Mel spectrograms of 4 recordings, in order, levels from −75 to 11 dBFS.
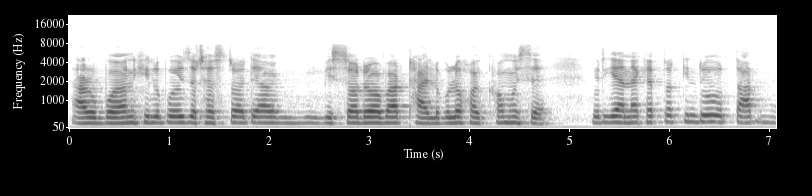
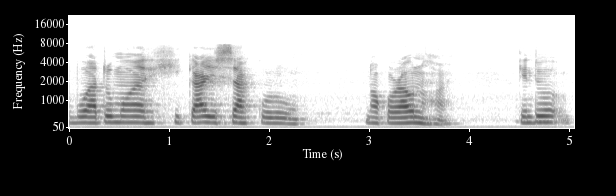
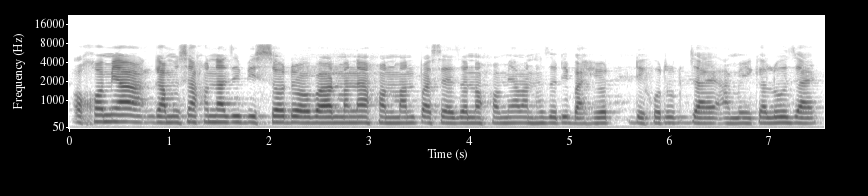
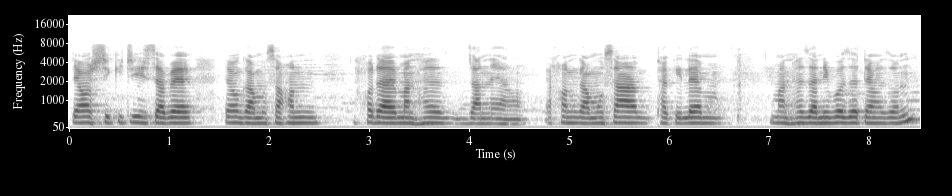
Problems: none marked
